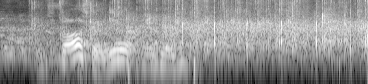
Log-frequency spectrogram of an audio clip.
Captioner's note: clapping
